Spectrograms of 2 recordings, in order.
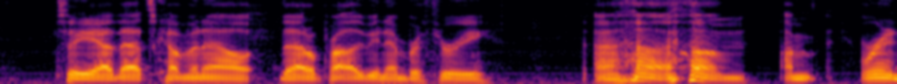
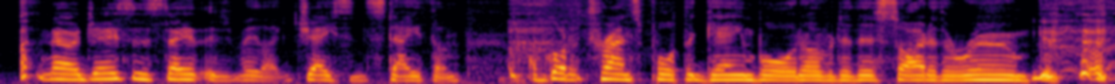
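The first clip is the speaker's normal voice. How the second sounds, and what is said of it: Attempted British accent imitating an actor. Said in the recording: “I'm trying to get his accent British ... You were doing like a Mark Wahlberg.”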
